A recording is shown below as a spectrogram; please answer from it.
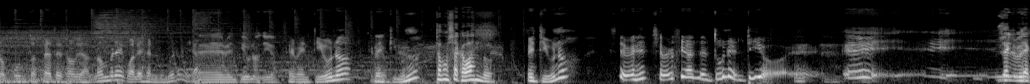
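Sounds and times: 
speech: 0.0 - 10.3
man letting out a mock whimpering cry: 7.8 - 10.2.

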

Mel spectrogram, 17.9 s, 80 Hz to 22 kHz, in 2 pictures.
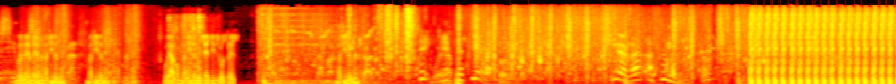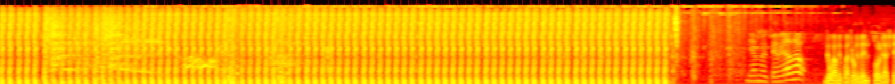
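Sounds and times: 
speech: 0.0 - 2.4, 3.4 - 8.6, 16.5 - 17.8
machine gun firing in a video game: 7.5 - 15.9.

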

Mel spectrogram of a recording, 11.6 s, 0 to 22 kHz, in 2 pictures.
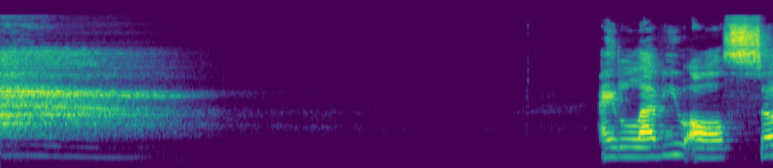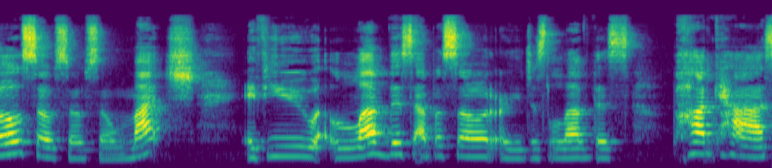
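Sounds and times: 
audible exhale through an open mouth: 0.0 - 1.7
speech: 4.5 - 11.5.

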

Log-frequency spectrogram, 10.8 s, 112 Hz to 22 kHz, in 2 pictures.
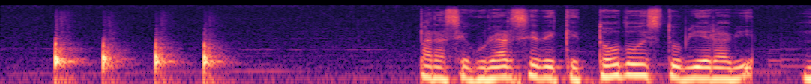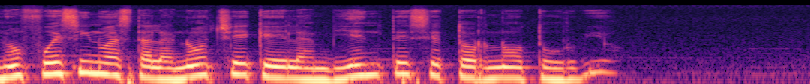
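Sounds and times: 
knocking on a wooden door of a seminarian's room: 0.4 - 1.6
speech: 2.8 - 9.6.

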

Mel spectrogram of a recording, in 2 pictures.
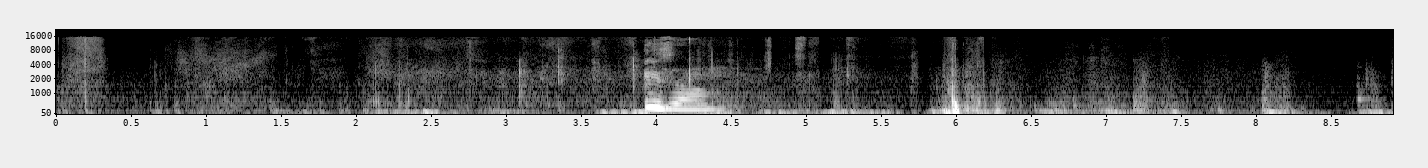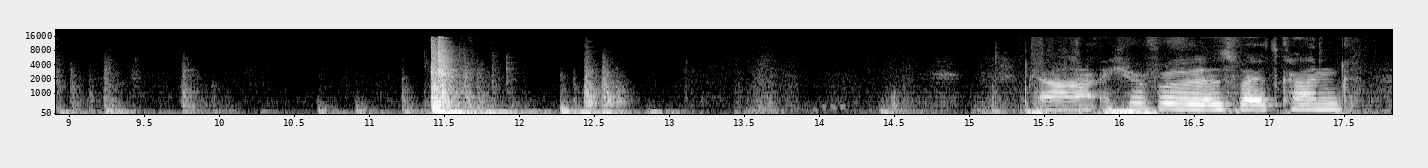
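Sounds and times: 
shuffling and handling noises: 0.0 - 11.1, 13.0 - 17.8
speech: 3.9 - 4.6, 16.2 - 17.7
door pushed shut with a solid thud: 11.2 - 12.8.

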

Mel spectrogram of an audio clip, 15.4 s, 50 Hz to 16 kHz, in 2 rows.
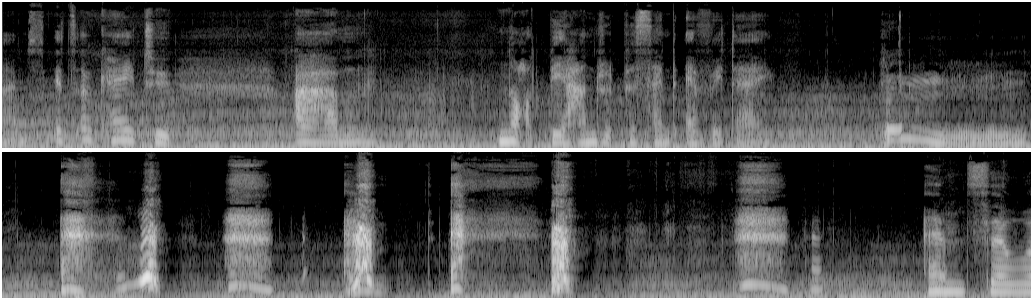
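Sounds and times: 
speech: 0.2 - 1.6, 2.2 - 2.9, 3.7 - 5.9, 6.6 - 10.6, 14.6 - 15.4
male dog high wavering whine or yelp: 8.6 - 9.0, 10.3 - 10.5
male dog barking: 8.7 - 8.9, 10.3 - 10.6, 11.8 - 12.0.

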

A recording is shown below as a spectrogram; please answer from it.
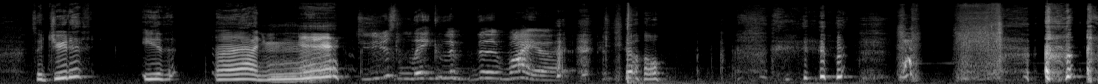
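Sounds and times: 
speech: 0.4 - 6.7
deliberate forced cough: 10.2 - 10.9.

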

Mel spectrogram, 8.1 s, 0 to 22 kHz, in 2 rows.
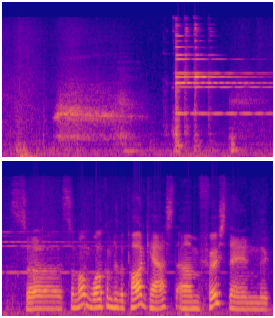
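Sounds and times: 
ship's bell ringing: 2.4 - 7.9
speech: 4.4 - 8.1.

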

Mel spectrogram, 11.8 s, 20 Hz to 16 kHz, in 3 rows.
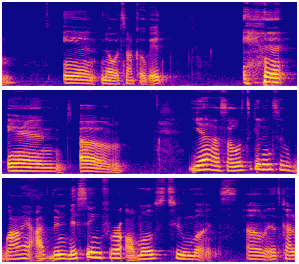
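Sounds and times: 
speech: 0.8 - 2.3, 3.2 - 11.7
sick speaker coughing: 3.2 - 3.9.

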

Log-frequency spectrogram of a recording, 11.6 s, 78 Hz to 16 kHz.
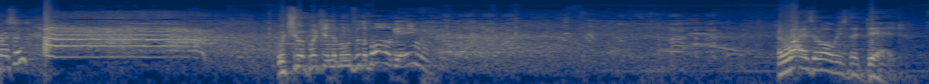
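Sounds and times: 
speech: 0.0 - 0.8, 3.4 - 5.6, 9.7 - 11.3
person screaming: 0.5 - 2.7
laughter: 2.4 - 9.7.

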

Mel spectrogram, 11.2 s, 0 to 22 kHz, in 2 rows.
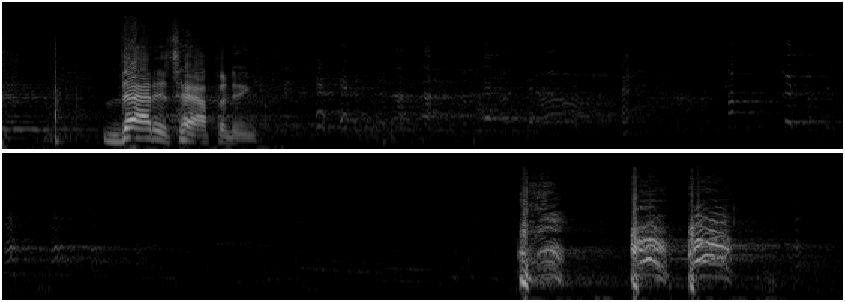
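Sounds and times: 
speech: 0.7 - 1.8
laughter: 1.8 - 7.0, 10.6 - 11.2
person coughing and clearing throat: 9.0 - 10.8.

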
